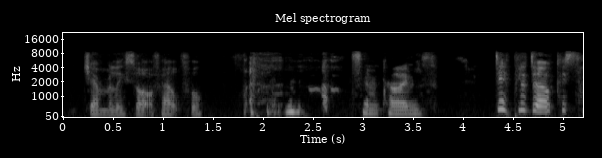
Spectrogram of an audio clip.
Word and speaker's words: Diplodocus: know you know I always called it uh diplodicus but you know what does I always said diplodicus and then somebody on the BBC said Diplodocus Diplodocus yeah no dioicus but then the same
